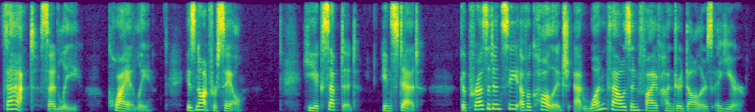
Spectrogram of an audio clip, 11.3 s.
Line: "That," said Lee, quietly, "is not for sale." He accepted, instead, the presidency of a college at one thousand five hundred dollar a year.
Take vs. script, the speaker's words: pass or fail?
fail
